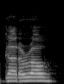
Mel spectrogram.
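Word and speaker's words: Gautreaux: it but you said I think the ex is silent though like it's guto right better a federal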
